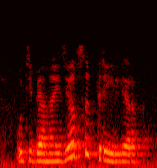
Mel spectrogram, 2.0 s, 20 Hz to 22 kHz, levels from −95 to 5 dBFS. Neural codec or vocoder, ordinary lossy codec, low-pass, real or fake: none; MP3, 48 kbps; 7.2 kHz; real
